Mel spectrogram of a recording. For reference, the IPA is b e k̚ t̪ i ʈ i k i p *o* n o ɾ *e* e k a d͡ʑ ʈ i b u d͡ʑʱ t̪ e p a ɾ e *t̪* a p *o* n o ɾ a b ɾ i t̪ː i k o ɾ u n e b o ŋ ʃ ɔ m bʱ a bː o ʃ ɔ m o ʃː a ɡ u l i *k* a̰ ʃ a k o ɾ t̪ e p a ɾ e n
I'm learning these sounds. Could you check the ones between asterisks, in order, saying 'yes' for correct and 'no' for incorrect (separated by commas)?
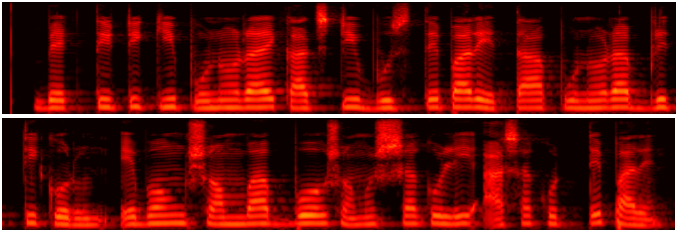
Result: no, no, yes, no, no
